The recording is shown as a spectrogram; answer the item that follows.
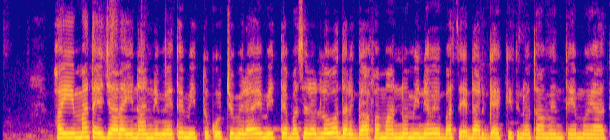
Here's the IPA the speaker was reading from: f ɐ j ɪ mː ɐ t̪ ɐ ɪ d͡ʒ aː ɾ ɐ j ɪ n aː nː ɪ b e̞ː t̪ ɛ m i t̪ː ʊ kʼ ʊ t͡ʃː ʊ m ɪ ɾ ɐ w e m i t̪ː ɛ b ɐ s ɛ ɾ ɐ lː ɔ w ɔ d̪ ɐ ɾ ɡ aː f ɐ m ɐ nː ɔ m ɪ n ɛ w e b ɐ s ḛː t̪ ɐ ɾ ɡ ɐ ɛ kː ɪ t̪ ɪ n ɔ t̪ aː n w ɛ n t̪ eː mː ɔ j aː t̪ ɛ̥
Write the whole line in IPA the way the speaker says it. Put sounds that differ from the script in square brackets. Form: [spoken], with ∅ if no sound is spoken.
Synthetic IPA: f ɐ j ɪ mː ɐ t̪ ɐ ɪ d͡ʒ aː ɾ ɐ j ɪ n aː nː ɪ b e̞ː t̪ ɛ m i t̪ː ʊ kʼ ʊ t͡ʃː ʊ m ɪ ɾ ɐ w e m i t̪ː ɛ b ɐ s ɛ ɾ ɐ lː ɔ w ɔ d̪ ɐ ɾ ɡ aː f ɐ m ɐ nː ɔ m ɪ n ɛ w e b ɐ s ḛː [d̪] ɐ ɾ ɡ ɐ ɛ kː ɪ t̪ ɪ n ɔ t̪ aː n w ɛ n t̪ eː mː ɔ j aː t̪ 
